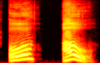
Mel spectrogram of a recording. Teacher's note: अब देखो अगर उ को बोलोगे उ को ओष्ठ के आधार पर उ को बोलने में लघु उ बोले या दीर्घ ऊ बोले लगभग गोल हो जाते हैं उ ऊ लगभग ओष्ठ गोल हो जाते हैं आगे से और ओ को बोलने में भी ओ औ इन्हें बोलने में ओ औ इन्हें बोलने में लगभग ओष्ठ की आकृति गोल हो जाती है। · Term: वर्तमुखी स्वर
